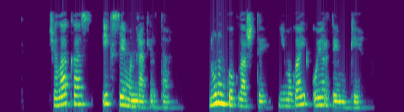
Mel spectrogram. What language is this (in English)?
Mari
